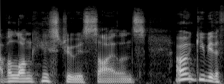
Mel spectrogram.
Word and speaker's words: Cylance: They're spelt C-Y-L-A-N-C-E, pronounced Silence.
